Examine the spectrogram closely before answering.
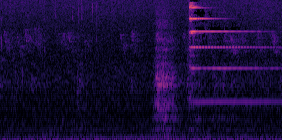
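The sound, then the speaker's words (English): A long case clock in a house begins chiming five o'clock: a short mechanical whir, then one resonant bell strike that rings and lingers steadily, with no talking. “That's just the long case clock. I'll wait till it finishes chiming.”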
